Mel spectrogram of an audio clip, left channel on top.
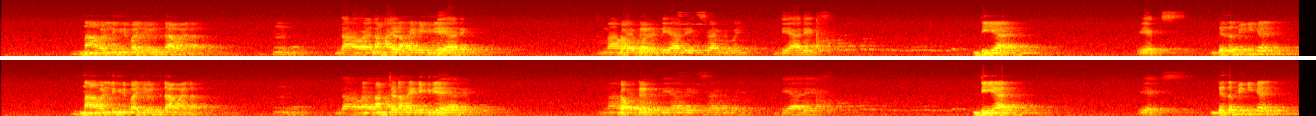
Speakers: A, on the right (about 55°); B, on the left (about 55°).
A: नावड डि्री पाहिजेण सुद्धावायला
B: हम्म दहावाला
A: आमच्याकडे
B: हाय
A: डिग्री
B: डि
A: आहे
B: आर ना
A: डॉक्टर
B: बाई मर डी आर एक्स लागलं पाहिजे डी आर एक्स प्या प
A: दिडयर
B: यक्स
A: त्याचा मिनिंग काय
